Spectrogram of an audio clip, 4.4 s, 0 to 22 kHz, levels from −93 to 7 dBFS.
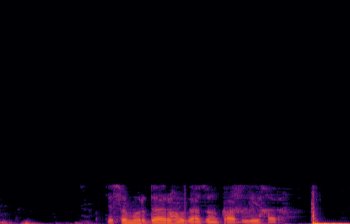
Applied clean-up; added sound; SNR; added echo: classical method log-MMSE.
